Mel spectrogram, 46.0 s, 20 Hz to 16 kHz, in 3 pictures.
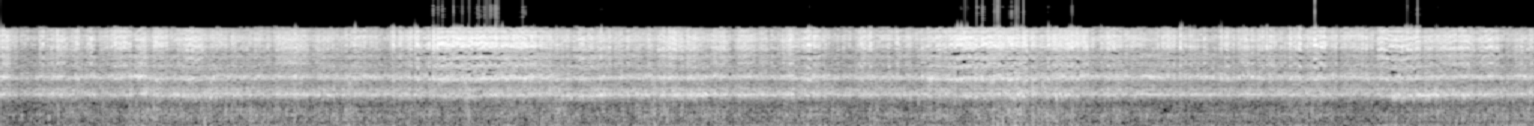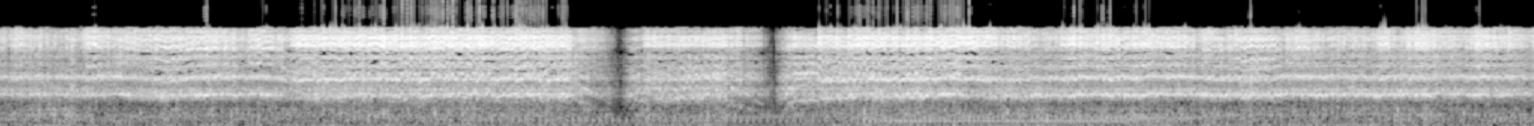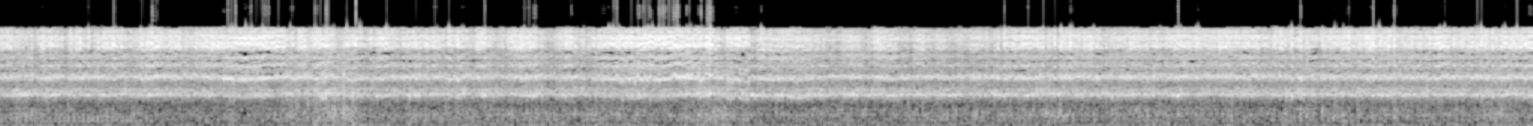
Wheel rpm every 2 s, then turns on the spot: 230, 230, 220, 230, 230, 230, 230, 230, 230, 200, 150, 130, 200, 230, 230, 230, 230, 230, 220, 230, 240, 230, 230.
none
